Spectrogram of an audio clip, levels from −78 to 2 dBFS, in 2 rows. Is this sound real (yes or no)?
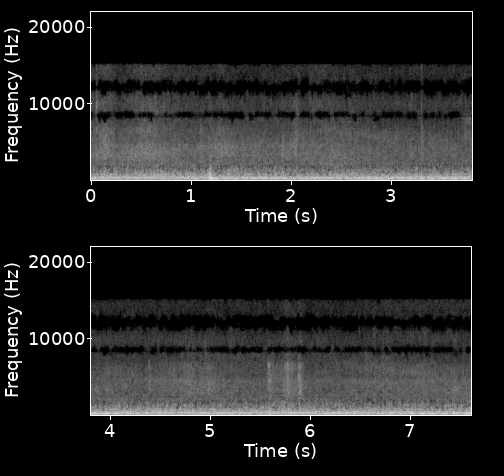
no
